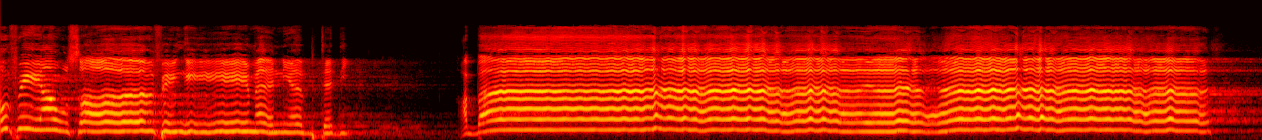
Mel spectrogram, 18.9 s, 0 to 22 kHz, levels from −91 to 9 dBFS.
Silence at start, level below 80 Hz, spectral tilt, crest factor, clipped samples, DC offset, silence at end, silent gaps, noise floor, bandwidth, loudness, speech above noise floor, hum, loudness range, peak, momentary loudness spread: 0 s; -68 dBFS; -1.5 dB/octave; 16 dB; under 0.1%; under 0.1%; 0.6 s; none; -72 dBFS; 10.5 kHz; -23 LUFS; 47 dB; none; 11 LU; -8 dBFS; 12 LU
